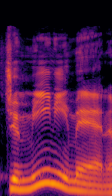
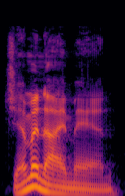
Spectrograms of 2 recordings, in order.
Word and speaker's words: Gemini: and I said, ooh, it's Gemini Man, and my dad walks by and goes, Gemini Man. Never mispronounced it after that.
